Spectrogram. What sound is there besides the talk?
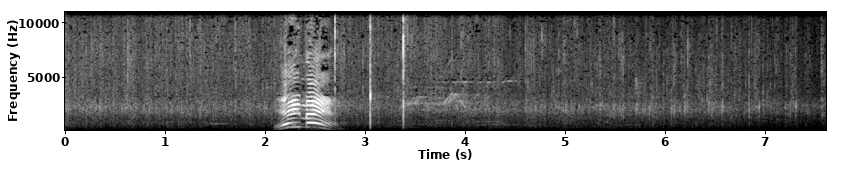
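audience applause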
